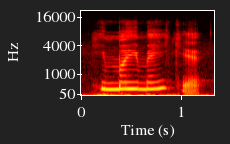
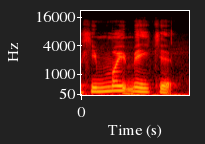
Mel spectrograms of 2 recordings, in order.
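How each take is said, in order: First: High, louder burst of hope; mock hopeful. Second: Said in the usual way. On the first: Streamer retelling her doomed hope for Gundam, mock hopeful. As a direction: lift it high with hammed-up hope. Retold hopeful thought, repeated higher.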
